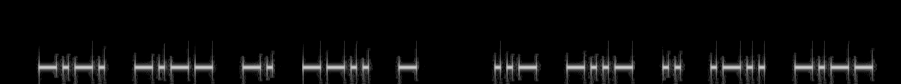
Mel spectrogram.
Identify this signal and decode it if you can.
Morse code, heard as a keyed tone, about 20 wpm, spaced as for 16 wpm, 800 Hz. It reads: CYNZT UXILY
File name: cwmp3 / L1 SOUND LETTERS 20 wpm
